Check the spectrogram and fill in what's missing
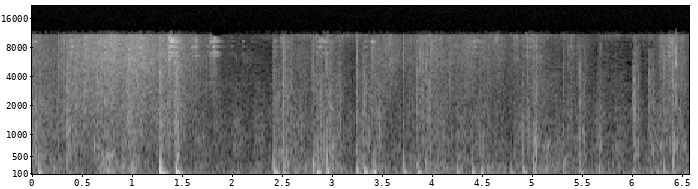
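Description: Horse hooves clip-clop at a steady walking pace in the Red Dead Redemption 2 video game, close and fairly loud, with no voices over them.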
